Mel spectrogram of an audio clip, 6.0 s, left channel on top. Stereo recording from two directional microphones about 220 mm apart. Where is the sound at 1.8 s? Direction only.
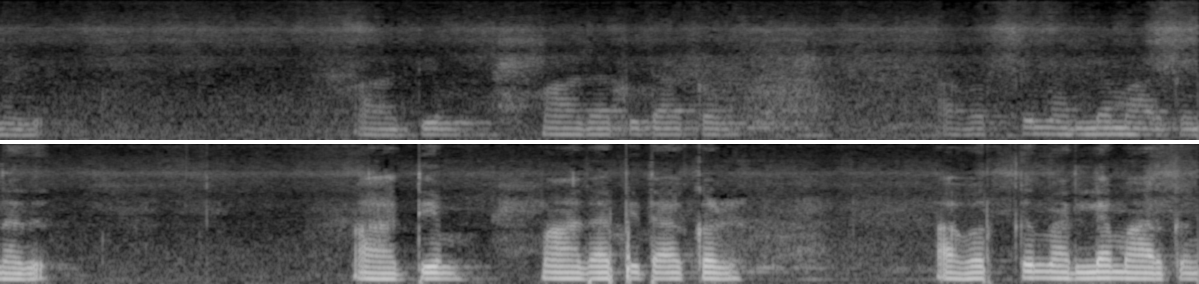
45° right (ahead or behind).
